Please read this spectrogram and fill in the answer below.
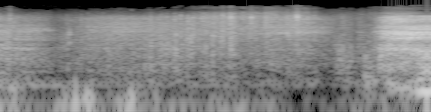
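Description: Faint handling noise of planter parts: a few soft clicks in the first second over a steady background hiss.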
